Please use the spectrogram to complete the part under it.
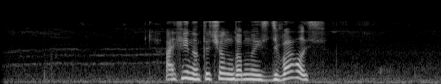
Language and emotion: Russian, angry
